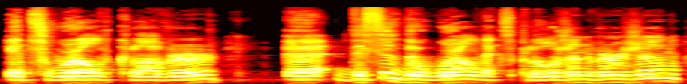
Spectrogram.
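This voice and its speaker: A man's voice: a little high, steady tone, slow pace, a bit bright. A man in casual, profane podcast chat about video games, often stammering and repeating his words as he talks. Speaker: podcast co-host.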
